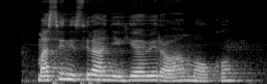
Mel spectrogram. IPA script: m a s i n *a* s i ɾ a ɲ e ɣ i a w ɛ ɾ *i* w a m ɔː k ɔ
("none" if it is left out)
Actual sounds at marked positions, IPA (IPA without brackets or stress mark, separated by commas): i, a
